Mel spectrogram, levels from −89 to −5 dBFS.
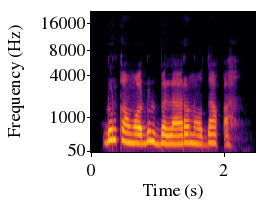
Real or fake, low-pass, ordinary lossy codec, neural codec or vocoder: fake; 19.8 kHz; none; vocoder, 44.1 kHz, 128 mel bands, Pupu-Vocoder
